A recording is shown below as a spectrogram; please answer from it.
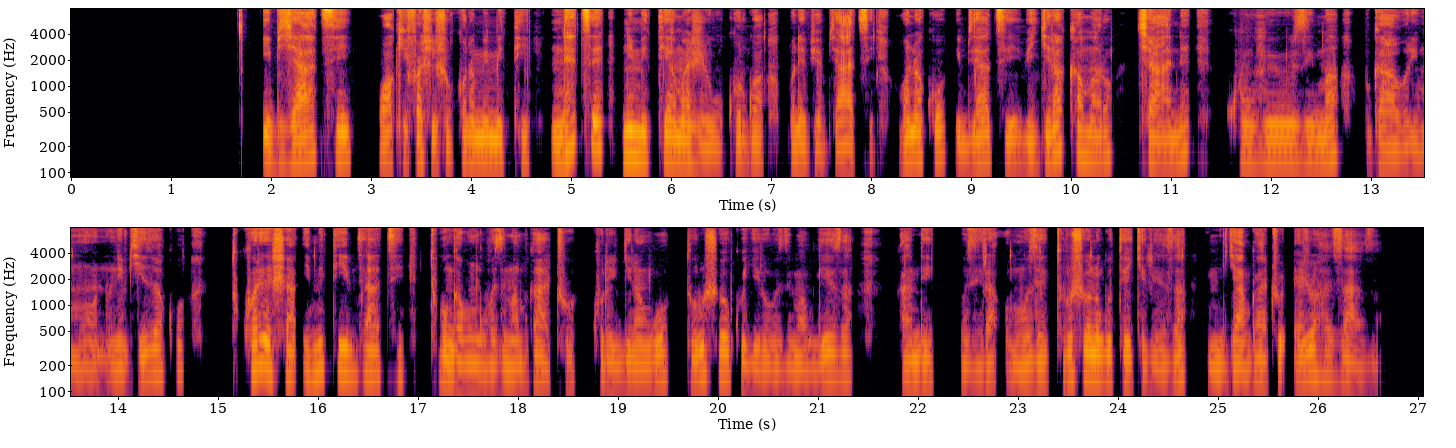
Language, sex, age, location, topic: Kinyarwanda, male, 18-24, Kigali, health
